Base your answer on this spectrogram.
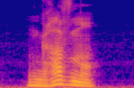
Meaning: seriously, badly
- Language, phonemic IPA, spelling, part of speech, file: French, /ɡʁav.mɑ̃/, gravement, adverb, Fr-gravement.ogg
